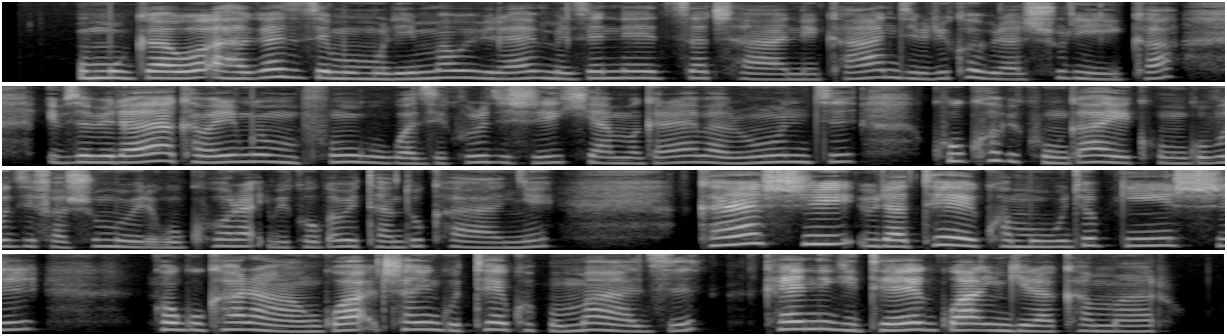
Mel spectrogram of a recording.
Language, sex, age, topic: Rundi, female, 18-24, agriculture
